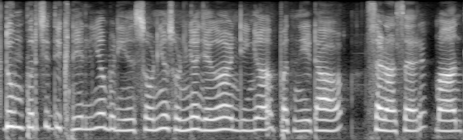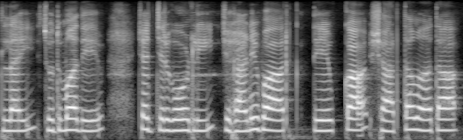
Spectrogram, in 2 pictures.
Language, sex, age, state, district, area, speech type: Dogri, female, 30-45, Jammu and Kashmir, Udhampur, urban, spontaneous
